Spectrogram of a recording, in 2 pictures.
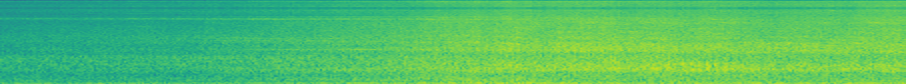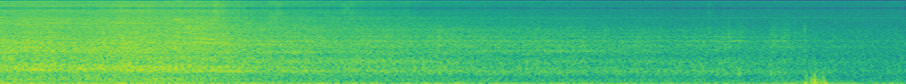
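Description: Virgin Trains express passing through the station on the through line: the rush of its wheels on the rails builds over a couple of seconds, stays loud for about five seconds, then fades as it goes away. A short thump near the end.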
